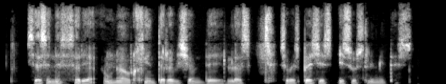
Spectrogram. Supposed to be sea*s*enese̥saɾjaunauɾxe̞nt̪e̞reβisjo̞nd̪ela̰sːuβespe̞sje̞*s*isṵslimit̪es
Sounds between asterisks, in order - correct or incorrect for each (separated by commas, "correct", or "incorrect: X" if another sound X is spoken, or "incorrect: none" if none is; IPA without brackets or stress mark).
correct, correct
